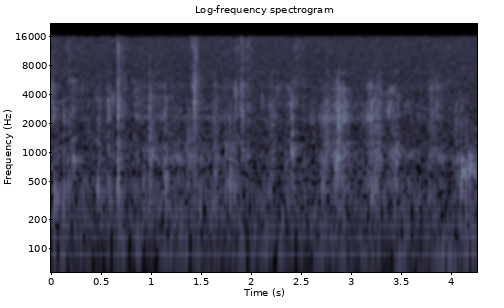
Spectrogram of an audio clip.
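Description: A person chewing a mouthful of loaded potato skin close to the microphone: a run of irregular small clicks and crunches.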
